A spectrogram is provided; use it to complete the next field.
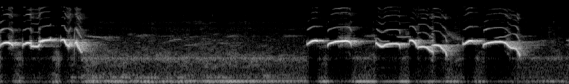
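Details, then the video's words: Oriental magpie-robin singing loud, clear whistled phrases: a burst of bright, slurred notes, a pause of about two seconds, then a rapid run of rising and falling whistles. A low steady hum runs beneath. "KACER SETRES MACET BUNYI LANGSUNG GACOR"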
